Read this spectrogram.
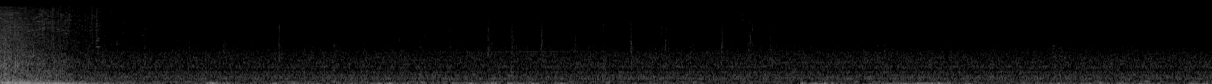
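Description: Footsteps run and crunch over rubble and stone.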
